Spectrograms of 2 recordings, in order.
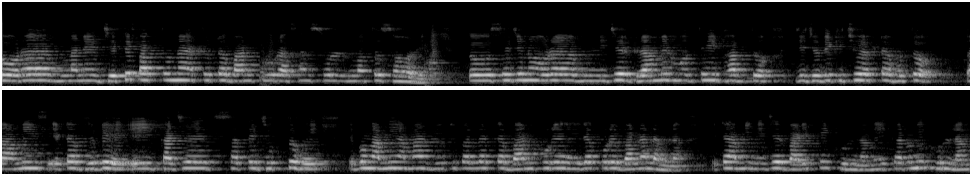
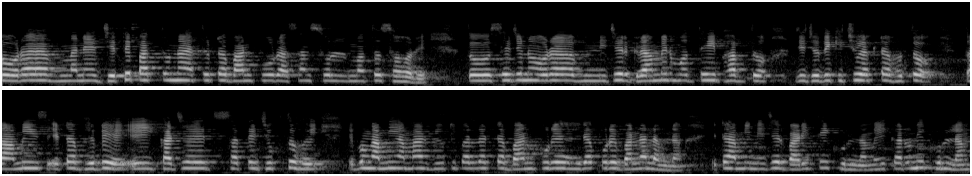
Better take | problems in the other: second | noise reduction (neural separator model SepFormer DNS4)

